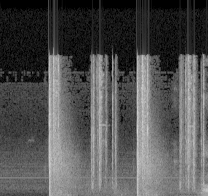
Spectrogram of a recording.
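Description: A rifle fires sharp, loud shots that echo away.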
